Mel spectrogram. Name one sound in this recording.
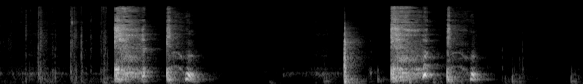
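Stiff cards rustle and slap together in a hand.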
